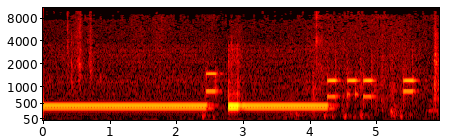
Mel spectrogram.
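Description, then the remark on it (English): A steady telephone dial tone hums, broken by a couple of keypad beeps, then a quick run of touch-tone digits being dialed to place a call during a meeting, clear with no voices. “We're going to make a phone call. Yeah, I'll go ahead and call him.”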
